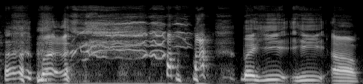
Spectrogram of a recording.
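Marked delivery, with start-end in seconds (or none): 0.4-2.4 high howling burst of laughter; shrieking laugh. Real, not acted. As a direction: let a squealing laugh burst out. Cracking up at the joke.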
